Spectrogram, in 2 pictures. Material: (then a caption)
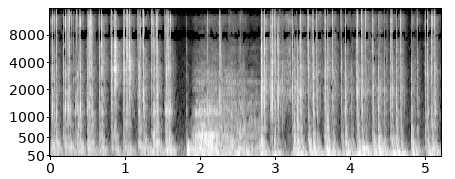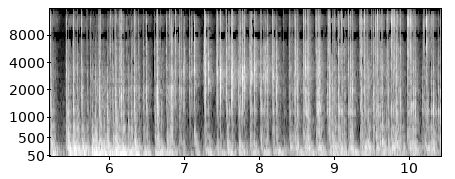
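Plastic. Long nails rapidly tap and scratch the back label and sides of a large orange plastic fabric conditioner bottle standing upright on a table. The result is a dense, continuous run of sharp, bright, dry clicks mixed with scratchy rustling, broken by a brief pause near the two-second mark.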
